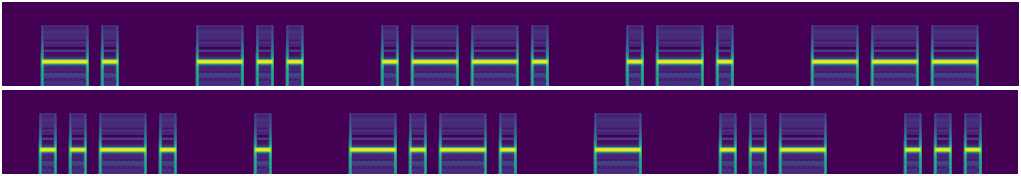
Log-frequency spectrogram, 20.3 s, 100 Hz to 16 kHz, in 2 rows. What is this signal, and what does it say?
Morse code, heard as a keyed tone, about 8 wpm, spaced as for 6 wpm, 440 Hz. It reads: ND PROFECTUS
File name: morse / headlines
